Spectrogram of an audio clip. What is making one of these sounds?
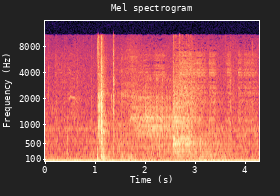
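A metal door latch clicks and the door swings open.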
